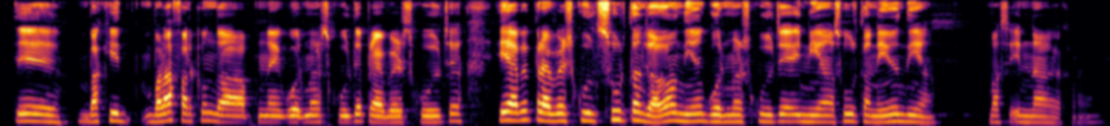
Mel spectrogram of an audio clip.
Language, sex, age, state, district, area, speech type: Dogri, male, 18-30, Jammu and Kashmir, Samba, rural, spontaneous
